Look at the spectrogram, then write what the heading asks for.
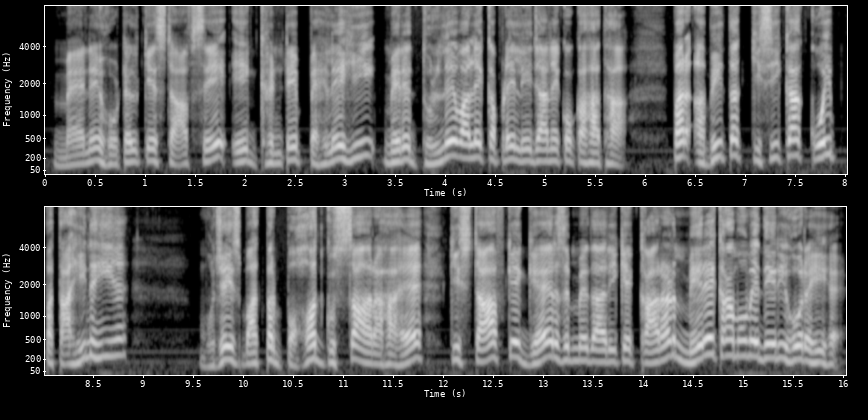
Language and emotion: Hindi, angry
